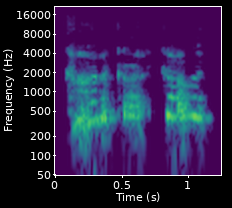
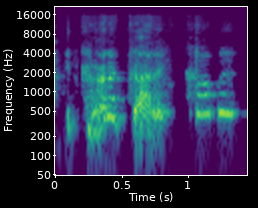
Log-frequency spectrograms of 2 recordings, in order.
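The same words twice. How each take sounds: First: High and much softer, breathy echo; faint falsetto echo. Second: High crying falsetto, sing-song; sarcastic whimper up high; falsetto taunt. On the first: Repeating the jab to the audience in a faint high falsetto. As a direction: trail off the taunt under the breath. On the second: Taunting the leaders in a high mock falsetto. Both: Pretend.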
